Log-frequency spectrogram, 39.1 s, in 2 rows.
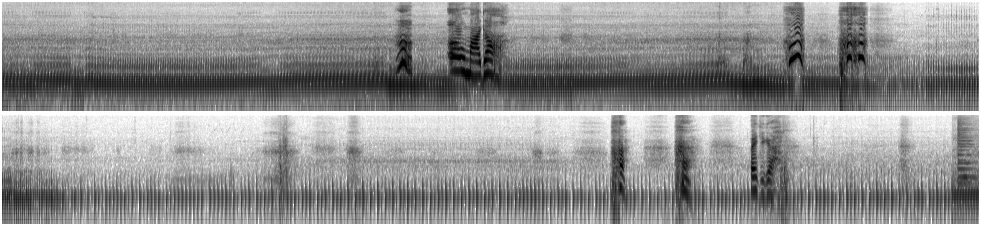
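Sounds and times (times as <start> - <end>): motorcycle engine running: 0.0 - 39.0
loud high-pitched sounds: 38.6 - 39.0.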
